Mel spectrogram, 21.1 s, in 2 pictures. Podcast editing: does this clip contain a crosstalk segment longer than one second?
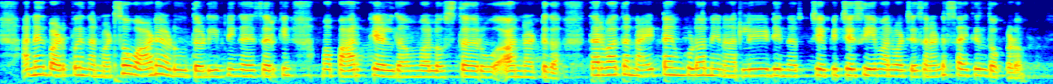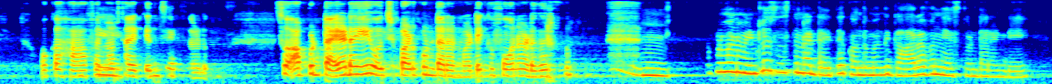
No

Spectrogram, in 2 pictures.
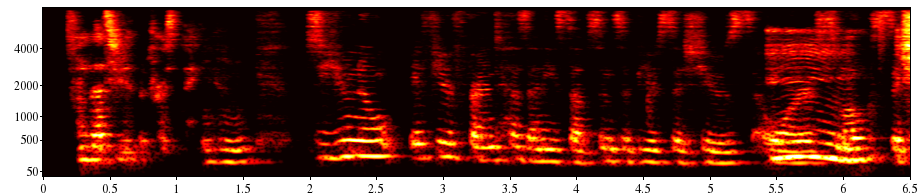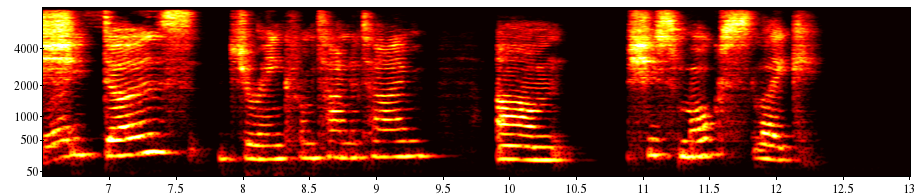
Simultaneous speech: Yes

